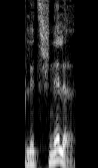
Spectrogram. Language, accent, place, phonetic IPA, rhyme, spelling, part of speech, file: German, Germany, Berlin, [blɪt͡sˈʃnɛlə], -ɛlə, blitzschnelle, adjective, De-blitzschnelle.ogg
- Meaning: inflection of blitzschnell: 1. strong/mixed nominative/accusative feminine singular 2. strong nominative/accusative plural 3. weak nominative all-gender singular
